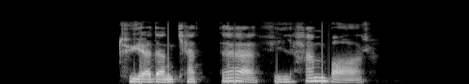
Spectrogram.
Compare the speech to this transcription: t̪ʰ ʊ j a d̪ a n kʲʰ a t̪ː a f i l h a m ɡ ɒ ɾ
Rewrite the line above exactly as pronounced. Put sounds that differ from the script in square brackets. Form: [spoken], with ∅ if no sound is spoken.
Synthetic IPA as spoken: t̪ʰ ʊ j a d̪ a n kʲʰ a t̪ː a f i l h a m [b] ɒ ɾ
